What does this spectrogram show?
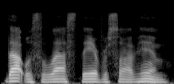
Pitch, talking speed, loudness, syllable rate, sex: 120 Hz, 310 wpm, -20 LUFS, 6.1 syllables/s, female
